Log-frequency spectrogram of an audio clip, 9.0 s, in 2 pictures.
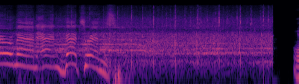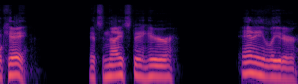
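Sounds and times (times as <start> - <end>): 
crowd applause: 0.0 - 4.1
speech: 1.2 - 2.2, 4.4 - 5.0, 5.8 - 7.2, 8.1 - 8.9.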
